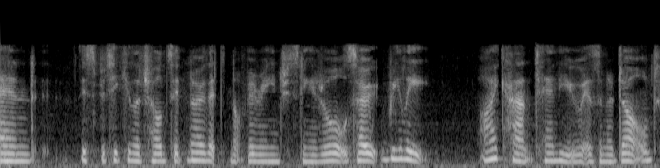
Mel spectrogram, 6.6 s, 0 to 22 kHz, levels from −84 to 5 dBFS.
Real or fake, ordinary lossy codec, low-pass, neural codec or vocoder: fake; AAC, 32 kbps; 7.2 kHz; vocoder, 44.1 kHz, 128 mel bands every 256 samples, BigVGAN v2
